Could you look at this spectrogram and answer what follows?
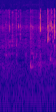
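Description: Water draining out through freshly mixed succulent potting media right after watering, heard as faint, quiet drips and trickles in a short burst with no talking.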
